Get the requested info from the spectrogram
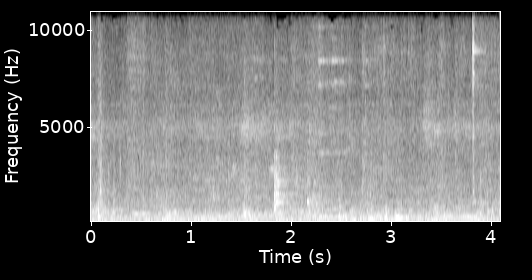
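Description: Footsteps and shuffling with a few sharp knocks and faint murmuring in a school hall, as children take their places on stage before the music starts.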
